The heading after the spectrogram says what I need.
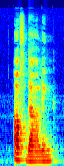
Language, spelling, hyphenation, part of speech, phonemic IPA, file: Dutch, afdaling, af‧da‧ling, noun, /ˈɑfˌdaː.lɪŋ/, Nl-afdaling.ogg
- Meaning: 1. descent 2. downhill (alpine skiing discipline)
